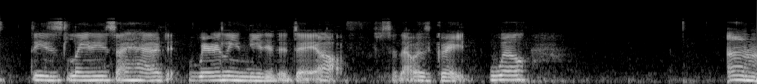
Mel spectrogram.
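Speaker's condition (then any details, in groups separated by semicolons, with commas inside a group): Cerebral palsy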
